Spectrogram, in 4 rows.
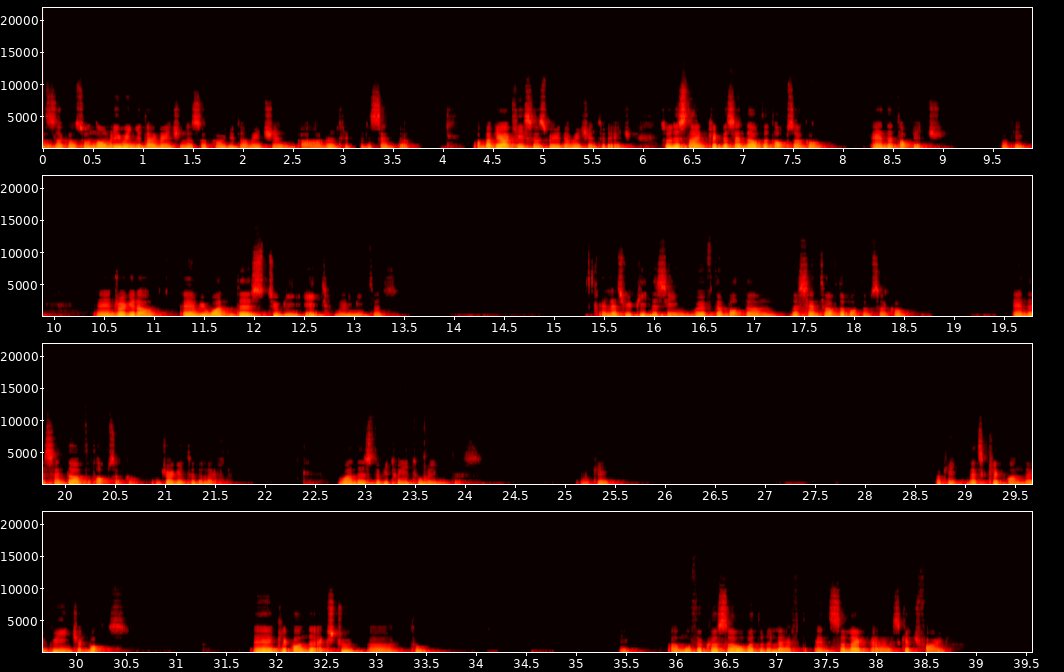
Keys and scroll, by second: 12.5 8, 12.8 Return, 23.2 2, 23.4 2, 23.5 Return.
